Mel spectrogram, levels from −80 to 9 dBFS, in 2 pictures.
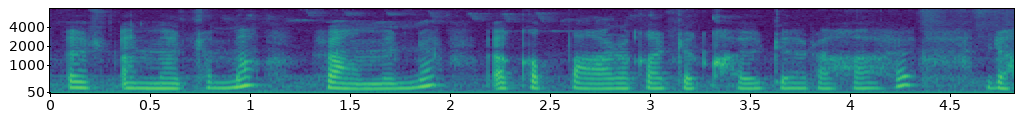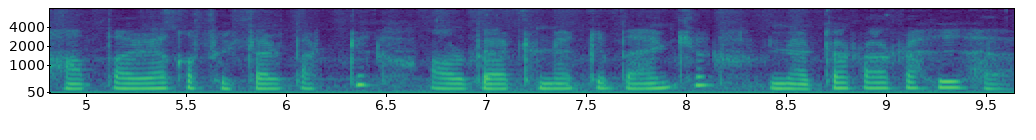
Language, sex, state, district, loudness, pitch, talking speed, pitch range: Hindi, female, Rajasthan, Jaipur, -21 LUFS, 185 Hz, 145 wpm, 180-205 Hz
